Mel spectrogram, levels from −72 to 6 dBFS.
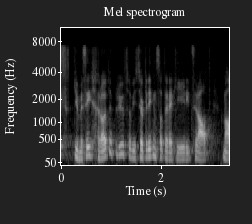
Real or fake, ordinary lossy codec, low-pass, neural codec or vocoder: fake; none; 7.2 kHz; codec, 16 kHz, 0.7 kbps, FocalCodec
